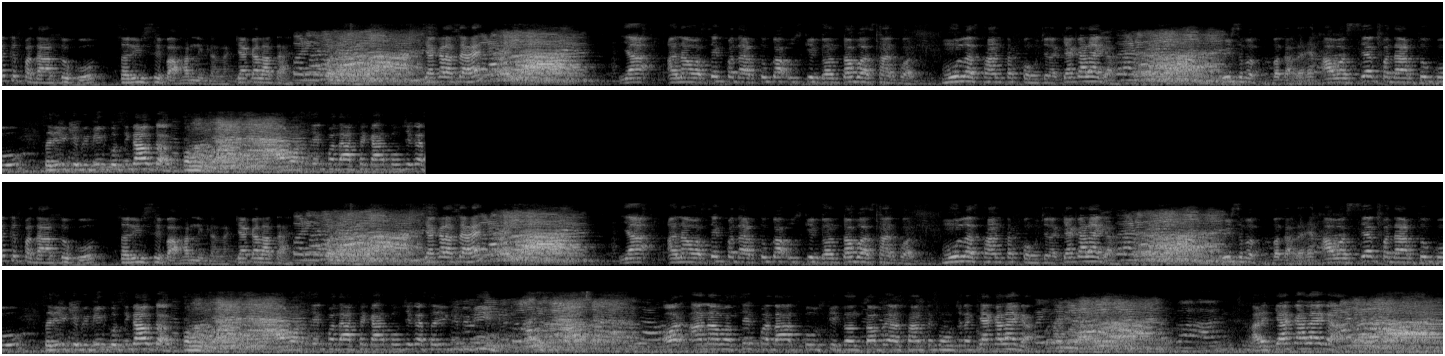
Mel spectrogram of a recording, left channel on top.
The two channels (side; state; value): left; drops out; at 18.7 s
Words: पदार्थों को शरीर से बाहर निकालना क्या कहलाता है, क्या कहलाता है, या अनावश्यक पदार्थों का उसके गंतव्य स्थान पर, मूल स्थान तक पहुंचना क्या कहलाएगा। फिर से बता रहे हैं, आवश्यक पदार्थों को शरीर के विभिन्न कोशिकाओं तक पहुंचना, आवश्यक पदार्थ कहाँ पहुंचेगा, शरीर के विभिन्न कोशिकाओं तक, और अनावश्यक पदार्थ को उसके गंतव्य स्थान तक पहुंचना क्या कहलाएगा, अरे क्या कहलाएगा,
